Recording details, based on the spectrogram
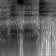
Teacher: So we have first syllable stress.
